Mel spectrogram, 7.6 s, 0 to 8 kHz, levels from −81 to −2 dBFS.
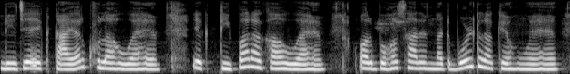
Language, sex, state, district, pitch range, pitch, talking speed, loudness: Hindi, female, Jharkhand, Garhwa, 215-250 Hz, 230 Hz, 150 wpm, -13 LUFS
